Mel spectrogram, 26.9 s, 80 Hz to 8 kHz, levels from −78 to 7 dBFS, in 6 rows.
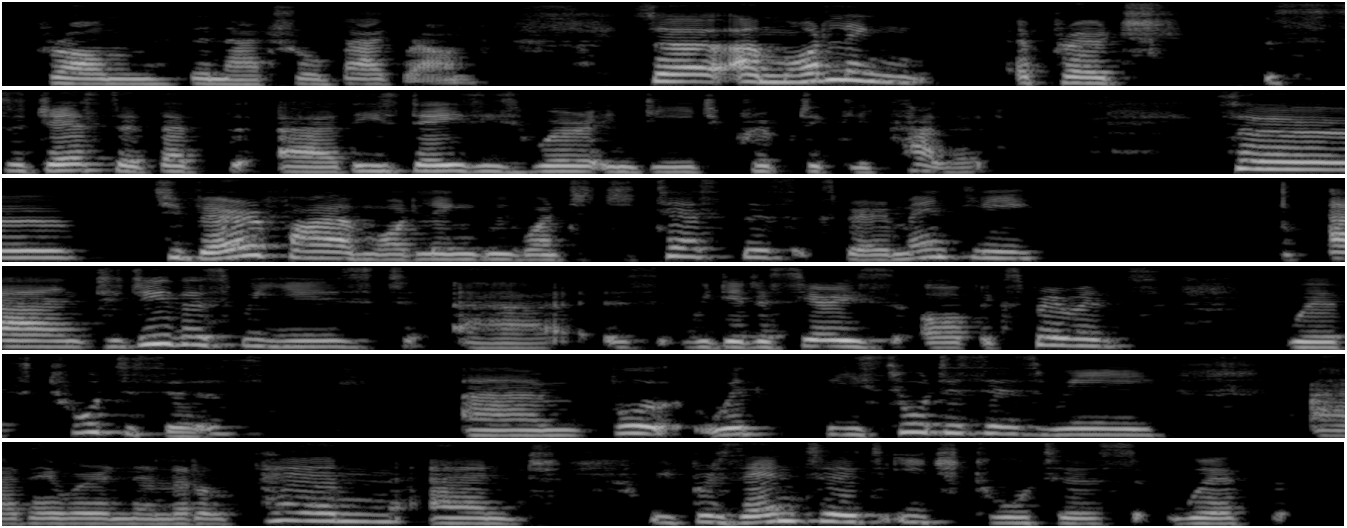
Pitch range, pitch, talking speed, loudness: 180-250 Hz, 205 Hz, 135 wpm, -28 LUFS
